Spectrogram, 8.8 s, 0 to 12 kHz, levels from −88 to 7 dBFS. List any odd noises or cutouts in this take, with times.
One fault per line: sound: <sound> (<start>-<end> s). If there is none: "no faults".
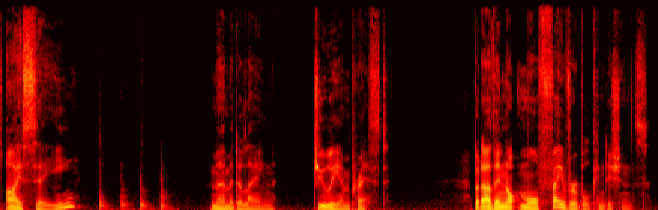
sound: thud (1.3-2.4 s)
